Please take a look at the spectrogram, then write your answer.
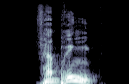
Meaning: inflection of verbringen: 1. third-person singular present 2. second-person plural present 3. plural imperative
- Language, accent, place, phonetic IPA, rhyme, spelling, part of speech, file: German, Germany, Berlin, [fɛɐ̯ˈbʁɪŋt], -ɪŋt, verbringt, verb, De-verbringt.ogg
